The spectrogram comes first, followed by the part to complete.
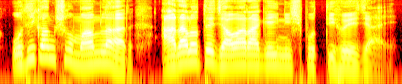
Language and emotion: Bengali, neutral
